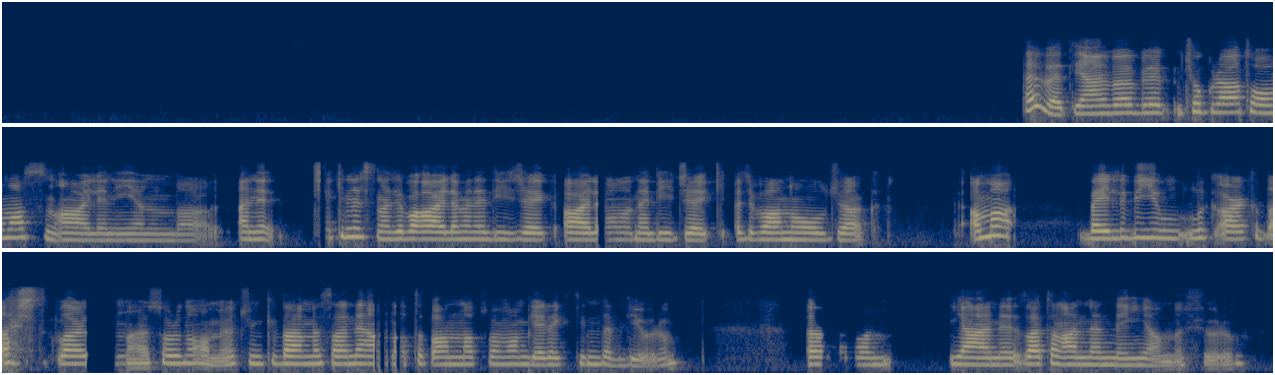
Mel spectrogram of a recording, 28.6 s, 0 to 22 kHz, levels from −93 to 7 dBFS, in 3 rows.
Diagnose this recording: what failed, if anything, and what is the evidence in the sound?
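Lost AMR speech frames, at the network stage: radio errors corrupted frames on the way to the AMR wideband decoder. Brief dips and warbles sit at 2.17–2.23 s, 11.91–11.99 s and 13.99–14.25 s. The worst is 19.69–20.01 s, about 220 ms, where the sound drops to near silence within two frames. From 21.86 to 22.09 s short gaps are scattered. The decoder repeated its last good pitch and vocal-tract settings with falling gain, so the sound returns weak or rough.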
